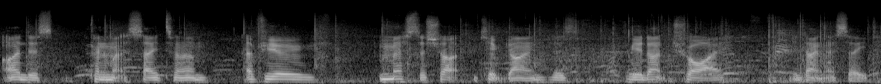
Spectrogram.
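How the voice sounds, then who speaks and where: Speaking very slowly with long, frequent pauses, a man with a New Zealand accent and fairly low pitch keeps a fairly even intonation and very even loudness, over noticeable background noise and audible room echo. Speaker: Special Olympics athlete and father. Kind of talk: documentary interview.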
